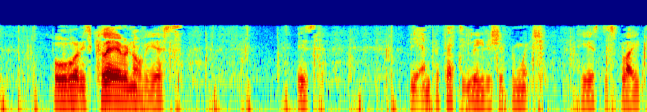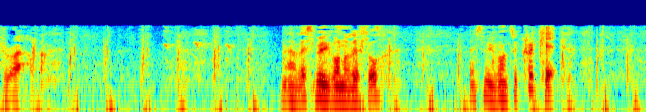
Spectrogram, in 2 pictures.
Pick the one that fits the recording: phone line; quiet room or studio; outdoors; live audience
outdoors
